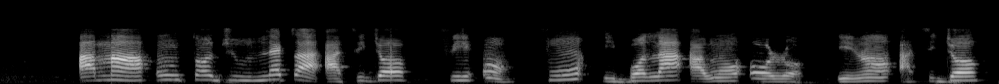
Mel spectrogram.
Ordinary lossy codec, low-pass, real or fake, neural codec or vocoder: none; 5.4 kHz; fake; codec, 16 kHz, 1 kbps, X-Codec, HuBERT features, trained on general audio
